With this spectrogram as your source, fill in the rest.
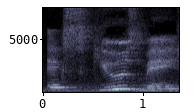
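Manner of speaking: slow, sharp New Jersey "Excuse me"; drawn-out Jersey accent, a touch sharp. Retold or imitated. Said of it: "in a sharp Jersey accent".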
